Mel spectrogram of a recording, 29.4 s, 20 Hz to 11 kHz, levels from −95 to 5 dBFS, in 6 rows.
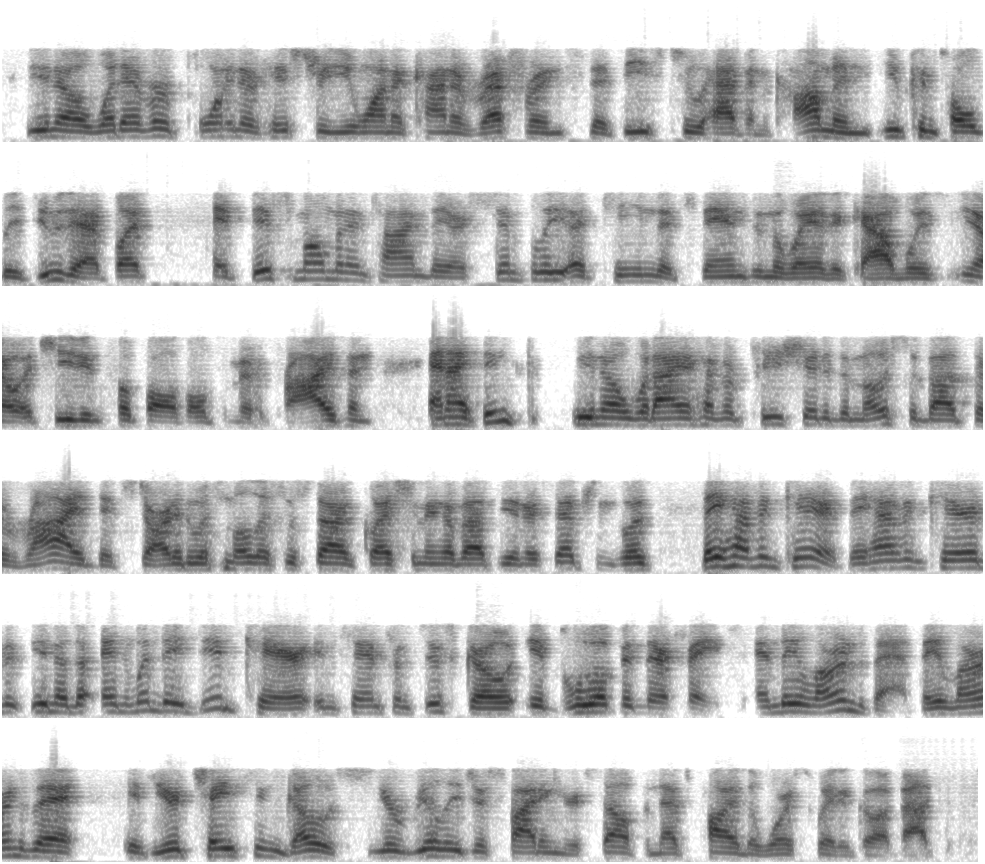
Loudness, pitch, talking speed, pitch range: -23 LUFS, 150 Hz, 250 wpm, 135-180 Hz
